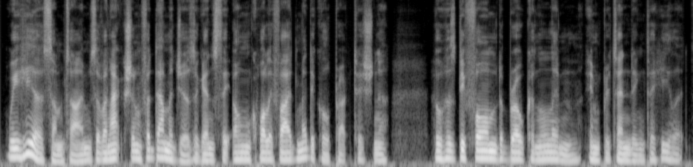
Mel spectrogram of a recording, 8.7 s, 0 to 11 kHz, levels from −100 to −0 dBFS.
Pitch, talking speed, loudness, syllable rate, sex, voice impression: 100 Hz, 165 wpm, -19 LUFS, 5.7 syllables/s, male, very masculine, very adult-like, middle-aged, thick, relaxed, slightly weak, dark, soft, slightly muffled, slightly fluent, slightly cool, intellectual, sincere, very calm, mature, slightly friendly, slightly reassuring, unique, elegant, slightly wild, slightly sweet, kind, slightly modest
